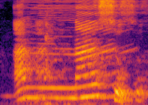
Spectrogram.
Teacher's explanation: jadi dua huruf itu nun dan mim kalau ditasdidkan dibacanya digunahkan, didengungkan ya, kira-kira dua harokat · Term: gunnah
